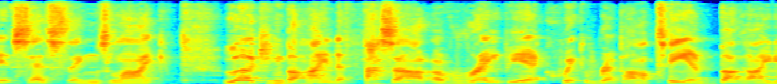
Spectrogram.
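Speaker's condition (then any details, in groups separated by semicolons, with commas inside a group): No condition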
